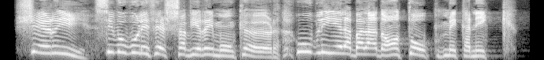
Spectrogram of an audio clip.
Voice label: Femme Flirt; Taupe mecanique; Nain sombrefer

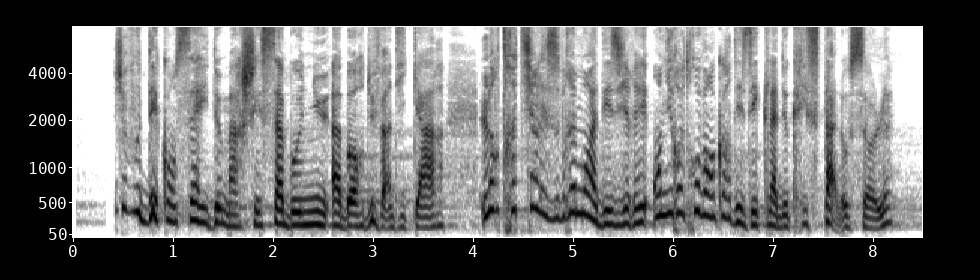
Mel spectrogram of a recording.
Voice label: Female; Draenei Sancteforge; Blague

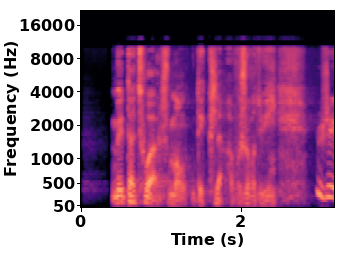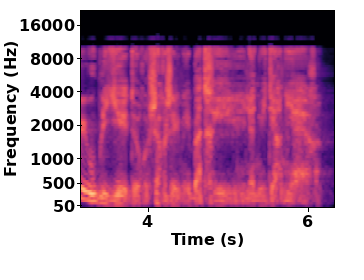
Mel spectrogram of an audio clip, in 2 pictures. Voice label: Male; Draenei Sancteforge; Blague

